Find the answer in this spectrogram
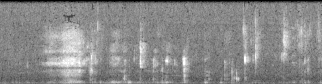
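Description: Faint, close-up chewing of a breaded fried chicken goujon: scattered soft mouth clicks, with a short breathy hiss about a second in.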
